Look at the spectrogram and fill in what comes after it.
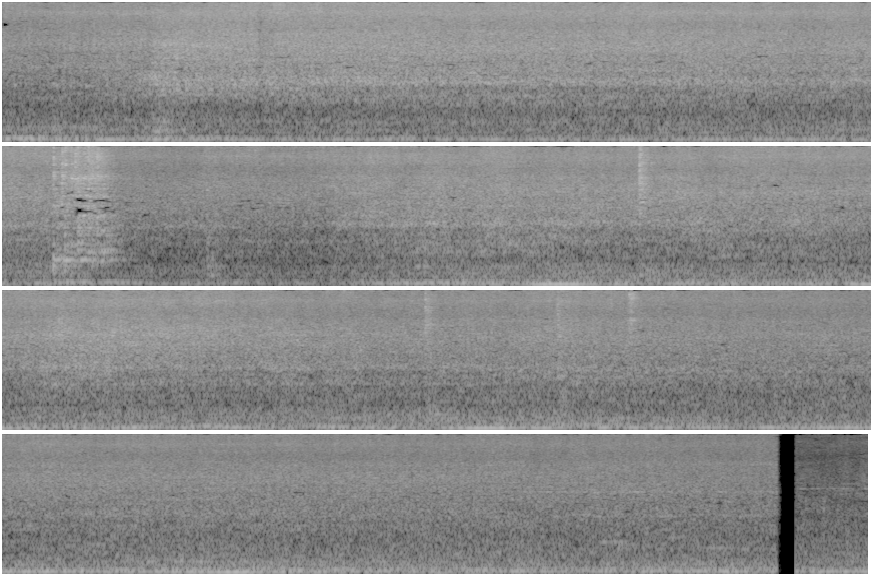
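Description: Yogurt-marinated chicken sizzling in hot oil and fried onion paste in a metal kadai, rising to a loud steady sizzle as it goes in, with a metal spatula scraping and stirring. A brief sharp clatter about five seconds in.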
